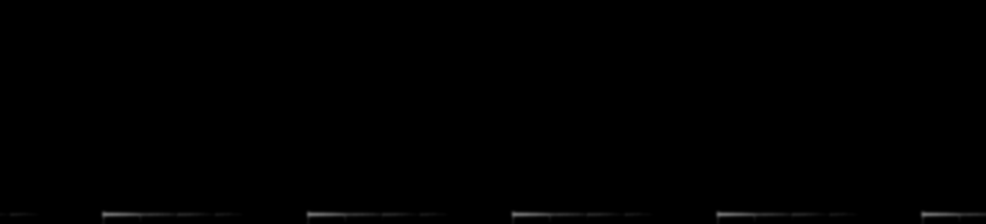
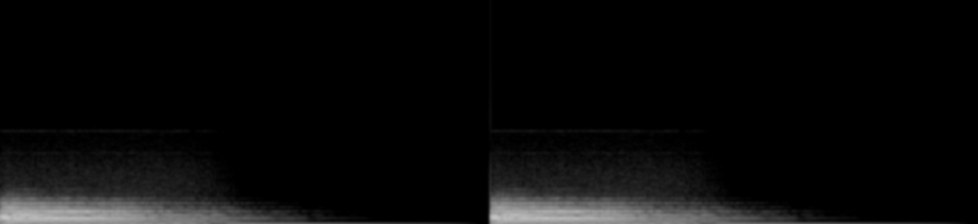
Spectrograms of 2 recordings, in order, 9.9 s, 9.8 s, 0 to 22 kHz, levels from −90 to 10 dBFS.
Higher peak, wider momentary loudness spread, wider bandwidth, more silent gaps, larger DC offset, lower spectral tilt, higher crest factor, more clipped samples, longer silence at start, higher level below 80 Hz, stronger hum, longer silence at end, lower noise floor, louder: second, -32 dBFS vs 0 dBFS; second, 15 LU vs 23 LU; second, 1.3 kHz vs 3.4 kHz; first, 2.43-3.06 s, 4.47-5.11 s, 6.52-7.16 s, 8.57-9.21 s vs 4.79-4.89 s; neither; second, 14.5 dB/octave vs -9.5 dB/octave; about the same, 18 dB vs 20 dB; neither; first, 1 s vs 0 s; second, under -90 dBFS vs -54 dBFS; neither; about the same, 0.15 s vs 0.1 s; first, -80 dBFS vs -60 dBFS; second, -43 LUFS vs -15 LUFS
